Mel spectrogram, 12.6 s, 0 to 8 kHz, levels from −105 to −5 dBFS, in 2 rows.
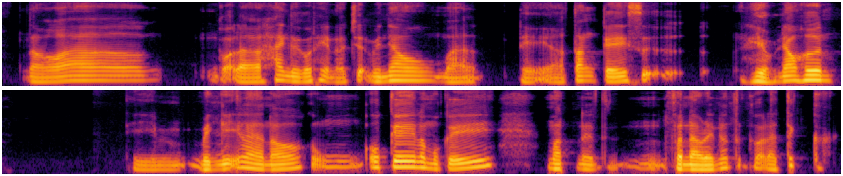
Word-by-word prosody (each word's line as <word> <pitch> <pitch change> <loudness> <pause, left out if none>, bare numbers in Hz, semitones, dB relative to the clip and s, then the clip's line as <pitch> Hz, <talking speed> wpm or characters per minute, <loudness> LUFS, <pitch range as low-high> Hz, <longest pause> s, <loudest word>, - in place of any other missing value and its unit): nó, 105 0 -3
ơ, 135 +1 -2 0.6
gọi - - -3
là, 105 0 +2
hai 140 +3 -2
người 115 -2 0
có 115 - +1
thể - - -3
nói 100 -1 -6
chuyện - - -4
với 110 - 0
nhau 130 0 +1
mà 100 -2 -4 0.5
để 100 - -5 0.3
tăng 125 0 -1
cái 115 0 +2
sự 315 - -3 0.7
hiểu 110 -4 +4
nhau 130 +1 +5
hơn, 140 0 +6 1.1
thì 105 -2 -6 0.2
mình 115 -1 -1
nghĩ 125 - +3
là 140 -6 +2
nó 120 +5 +2
cũng 170 +3 -7
OK, 160 +2 +1 0.2
là 155 - +4
một 125 -4 -2
cái 150 +10 +3 0.4
mặt, 125 -1 +1
ờ, 115 -2 -2
t - - -11 0.5
phần 120 - +5
nào 115 -1 +6
đấy 110 - +5
t - - -9
nó, 145 - 0
gọi - - -4
là, 115 - -1
tích 210 0 -6
cực, - - -11
125 Hz, 200 wpm, -23 LUFS, 110-135 Hz, 1.1 s, hơn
